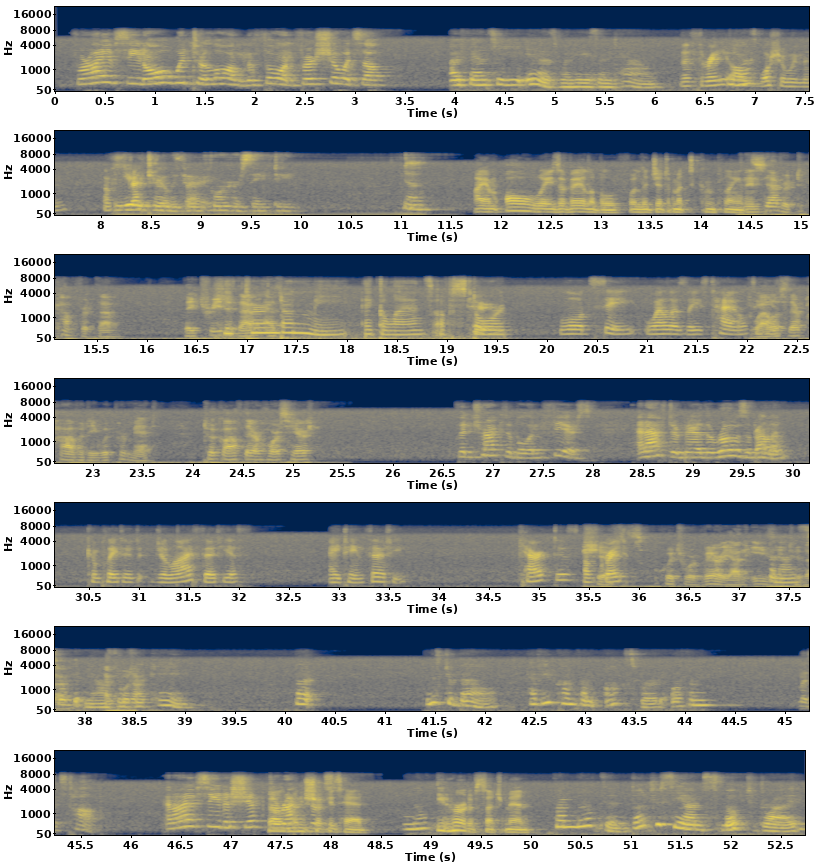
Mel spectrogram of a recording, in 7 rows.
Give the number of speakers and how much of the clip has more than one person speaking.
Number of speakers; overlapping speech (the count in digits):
7, about 16%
